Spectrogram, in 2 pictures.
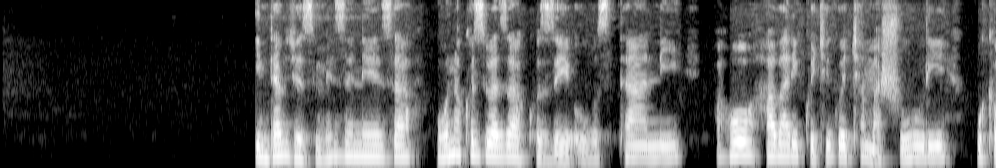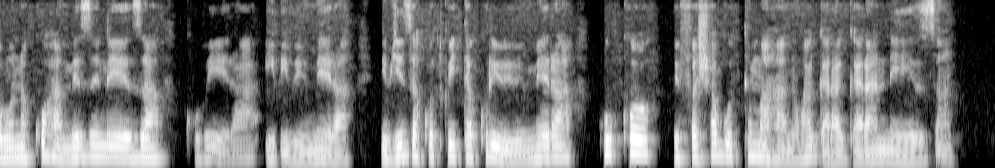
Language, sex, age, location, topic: Kinyarwanda, male, 18-24, Kigali, agriculture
